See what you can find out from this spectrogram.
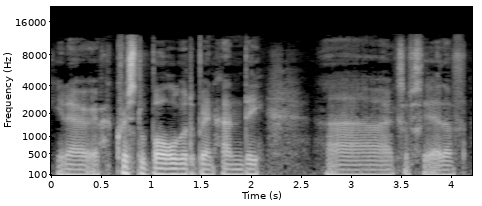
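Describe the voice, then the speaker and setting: Low-voiced man, self-confessed monotone. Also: gravelly, dry recording. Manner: self-described monotone, measured with filler pauses. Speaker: betting software demonstrator. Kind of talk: screen-recorded tutorial walkthrough.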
